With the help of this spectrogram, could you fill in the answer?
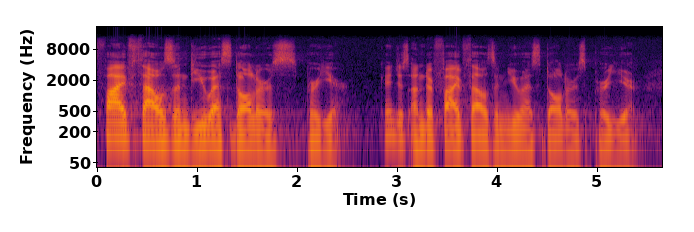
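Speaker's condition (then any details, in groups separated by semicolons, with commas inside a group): No condition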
